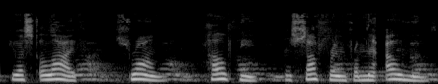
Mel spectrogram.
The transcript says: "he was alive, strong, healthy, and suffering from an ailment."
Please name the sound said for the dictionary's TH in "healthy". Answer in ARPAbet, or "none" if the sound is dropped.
TH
